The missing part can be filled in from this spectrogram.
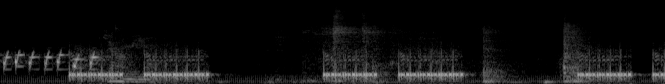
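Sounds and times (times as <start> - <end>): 
short electronic telephone dialing beeps: 0.1 - 2.1, 3.2 - 4.6, 5.8 - 6.6.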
